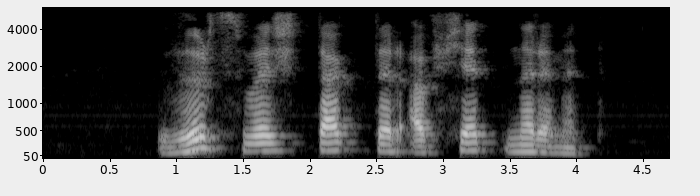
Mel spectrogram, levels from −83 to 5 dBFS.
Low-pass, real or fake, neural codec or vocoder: 5.4 kHz; real; none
